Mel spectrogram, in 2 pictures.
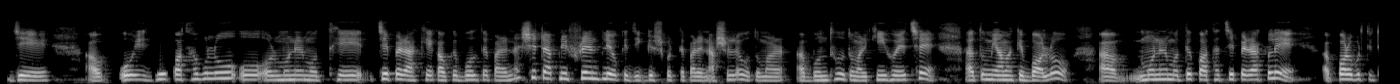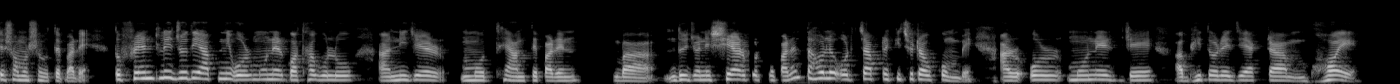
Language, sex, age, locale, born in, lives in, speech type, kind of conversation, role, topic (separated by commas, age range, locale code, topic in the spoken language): Bengali, female, 20-24, bn-BD, Bangladesh, Bangladesh, conversation, advice, advisor, আমি কীভাবে নিজের আসল স্বভাব প্রকাশ করেও সবাইকে খুশি রাখতে পারি?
